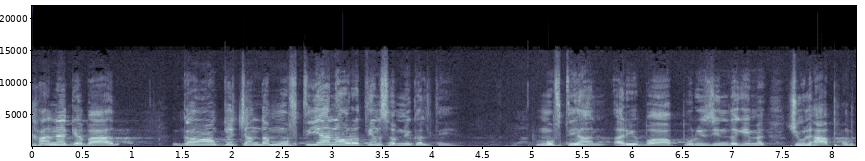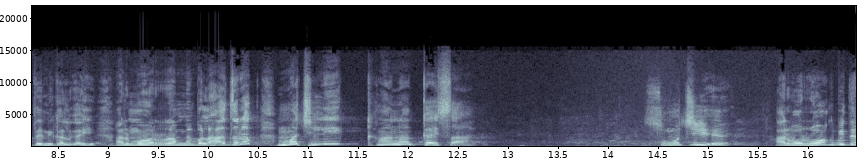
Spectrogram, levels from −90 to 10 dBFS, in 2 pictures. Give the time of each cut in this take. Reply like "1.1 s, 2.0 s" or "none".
none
